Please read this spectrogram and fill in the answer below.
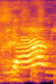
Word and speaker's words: Eyal: Catherine Price, by Nir Eyal, I always get his name wrong. Eyal, yeah, there's loads of books out there.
